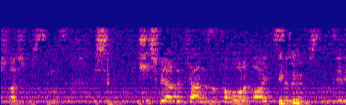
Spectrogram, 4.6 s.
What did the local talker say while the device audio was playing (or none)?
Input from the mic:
Peki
